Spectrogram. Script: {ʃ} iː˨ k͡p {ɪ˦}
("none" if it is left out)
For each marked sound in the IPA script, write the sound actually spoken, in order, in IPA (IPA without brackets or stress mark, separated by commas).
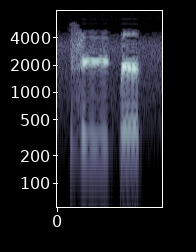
z, ɪ˦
